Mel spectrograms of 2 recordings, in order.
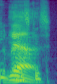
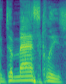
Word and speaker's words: Damocles: Damascus? Yeah. Wow. No, Damocles. You're going to have to look it up. Because I'm mispronouncing it, I'm sure.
